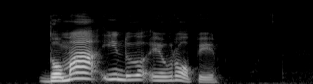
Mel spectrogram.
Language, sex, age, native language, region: Slovenian, male, 60+, Slovenian, Carinthia region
